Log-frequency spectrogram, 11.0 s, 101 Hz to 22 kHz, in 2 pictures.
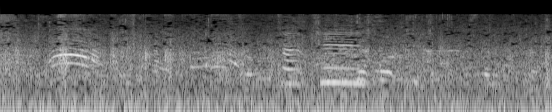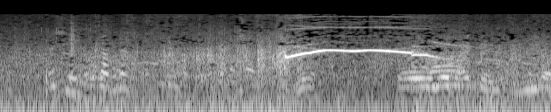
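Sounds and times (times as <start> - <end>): crowd chatter: 0.0 - 11.0
long high whistle: 8.4 - 9.9.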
